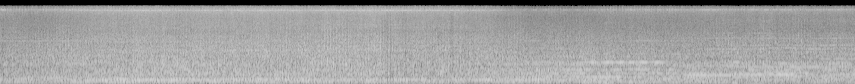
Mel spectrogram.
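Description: Westland Sea Lynx naval helicopter running on deck with its rotors turning, a steady rushing noise that holds at an even level.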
